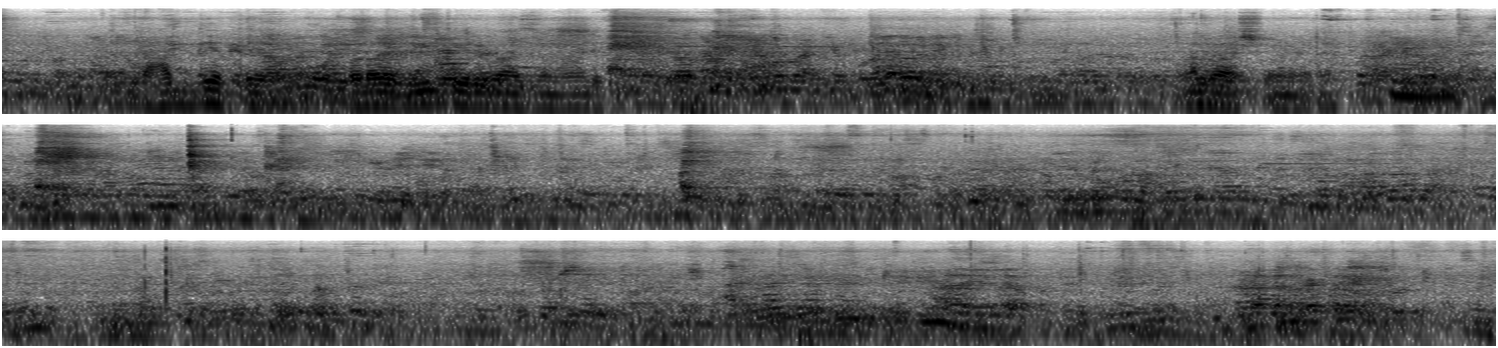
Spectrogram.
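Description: A crowd murmurs and chatters in a large room.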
